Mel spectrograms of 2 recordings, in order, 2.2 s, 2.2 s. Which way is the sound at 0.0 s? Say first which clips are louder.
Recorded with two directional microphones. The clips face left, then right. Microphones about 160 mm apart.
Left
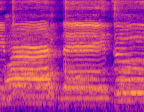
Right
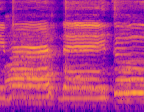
Left 1 dB; 15° right (ahead or behind).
